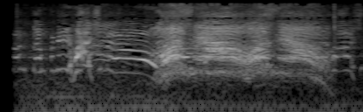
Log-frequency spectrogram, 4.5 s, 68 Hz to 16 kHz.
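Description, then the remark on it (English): A crowd of protesters shouts slogans against a company, demanding that its founder, Abhiraj Pehel, come out and talk to them. A single raised voice is joined by many others in a loud, sustained, chanting roar that rises and falls for several seconds. “About 300 meters away, I could really see a couple of police vans parked in their hundreds, just shouting slogans against the company, demanding that the company's founder, Abhiraj Pehel, come out and talk to them and just find some common grounds”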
